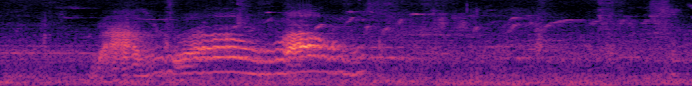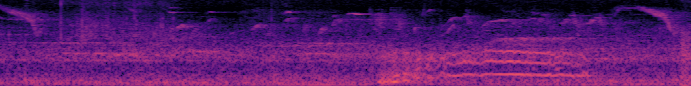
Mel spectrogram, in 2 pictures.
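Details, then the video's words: Domestic cat making funny noises while enjoying catnip: two short wavering meows close together near the start, then a quieter drawn-out meow later, with faint chirping in the background. "Cat Makes Funny Noises While Enjoying CatNip"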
